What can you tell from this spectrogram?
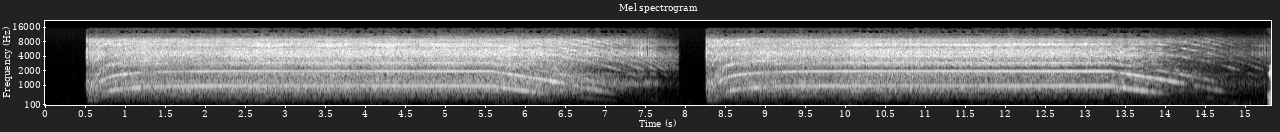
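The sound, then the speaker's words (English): A blender motor whirs loudly in two long runs, each holding a steady high-pitched whine for several seconds before winding down and cutting off. No one speaks. “So that's why you have to dump your ex in a blender.”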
